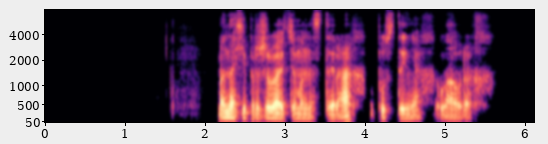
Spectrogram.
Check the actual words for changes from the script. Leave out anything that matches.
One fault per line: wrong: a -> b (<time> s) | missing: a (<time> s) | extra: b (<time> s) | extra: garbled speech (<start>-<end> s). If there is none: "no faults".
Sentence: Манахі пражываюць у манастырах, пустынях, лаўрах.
no faults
